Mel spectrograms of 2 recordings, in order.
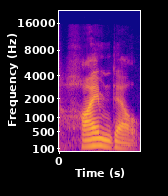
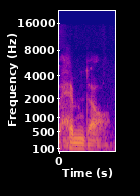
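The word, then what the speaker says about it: Heimdall: um Comics um and it's heimdell not hemdel heimdell hamdale it depends where you went to school if they even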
